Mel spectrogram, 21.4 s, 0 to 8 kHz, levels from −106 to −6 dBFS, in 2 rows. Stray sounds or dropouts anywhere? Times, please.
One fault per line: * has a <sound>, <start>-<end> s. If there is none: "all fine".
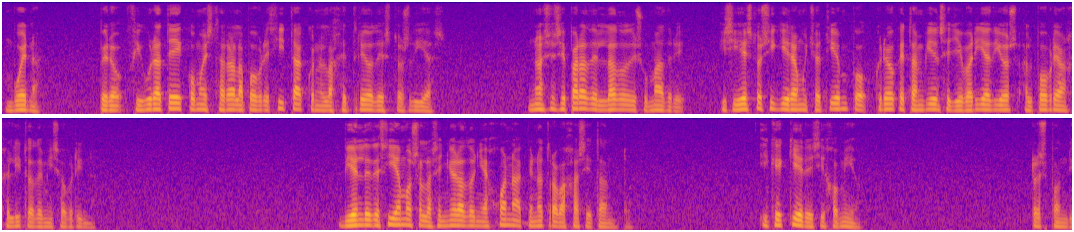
all fine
